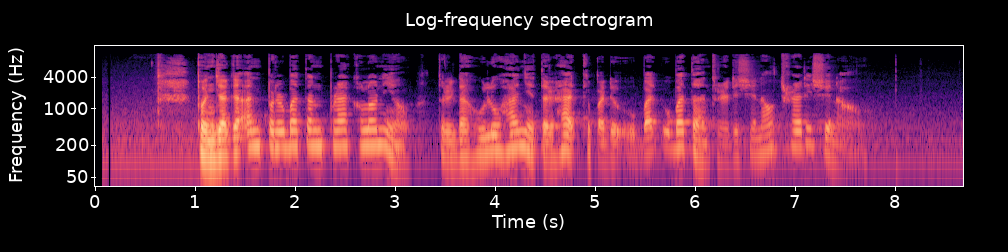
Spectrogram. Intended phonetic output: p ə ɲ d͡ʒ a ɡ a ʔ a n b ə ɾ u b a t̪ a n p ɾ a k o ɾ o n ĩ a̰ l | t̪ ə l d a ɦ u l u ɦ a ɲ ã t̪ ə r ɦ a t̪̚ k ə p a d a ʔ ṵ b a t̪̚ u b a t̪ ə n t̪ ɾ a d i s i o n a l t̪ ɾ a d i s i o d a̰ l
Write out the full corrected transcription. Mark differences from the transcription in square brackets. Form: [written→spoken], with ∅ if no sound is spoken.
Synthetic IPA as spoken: p ə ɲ d͡ʒ a ɡ a ʔ a n [b→p] ə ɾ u b a t̪ a n p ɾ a k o [ɾ→l] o n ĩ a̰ l | t̪ ə [l→r] d a ɦ u l u ɦ a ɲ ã t̪ ə r ɦ a t̪̚ k ə p a d a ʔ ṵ b a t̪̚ u b a t̪ [ə→a] n t̪ ɾ a d i s i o n a l t̪ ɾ a d i s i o [d→n] a̰ l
